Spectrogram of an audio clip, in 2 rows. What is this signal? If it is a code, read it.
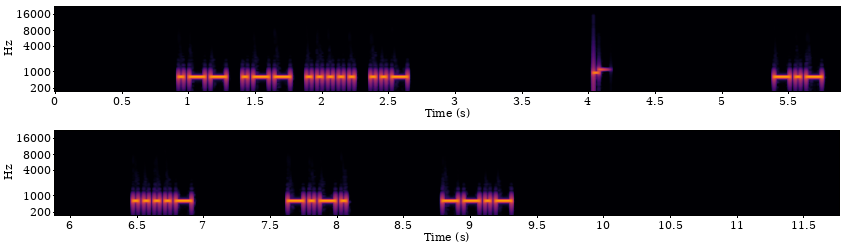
Morse code, heard as a keyed tone, about 30 wpm, spaced as for 15 wpm, 700 Hz. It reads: WW5U K4CQ
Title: USA Call Signs - 4 Characters - 6x Character Spacing - 30wpm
